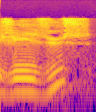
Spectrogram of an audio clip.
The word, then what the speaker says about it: Jésus: ça devient J et le U il est prononcé U et pas ou donc ça fait Jésus et puis d'ailleurs on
